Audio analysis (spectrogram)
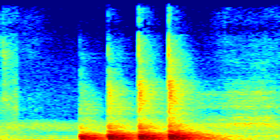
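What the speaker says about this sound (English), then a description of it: "we're going to pop them in" Four sharp knocks in quick succession as plastic wall plugs are tapped into holes drilled in wall tile, close and crisp, each hit ringing briefly before fading.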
